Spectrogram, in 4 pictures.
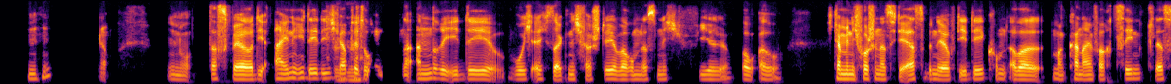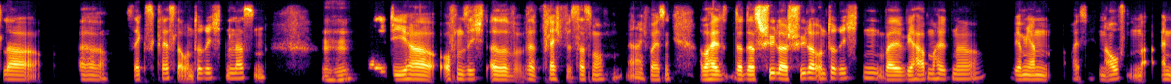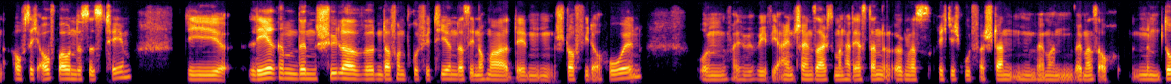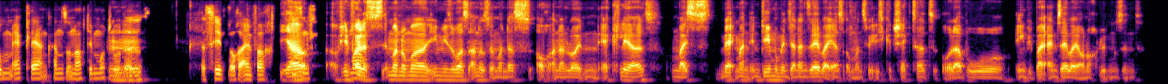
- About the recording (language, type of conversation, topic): German, podcast, Was könnte die Schule im Umgang mit Fehlern besser machen?
- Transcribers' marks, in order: other background noise; unintelligible speech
